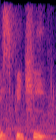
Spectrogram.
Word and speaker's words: Speechy: So let's all welcome Speechy. Rhymes with Beachy.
